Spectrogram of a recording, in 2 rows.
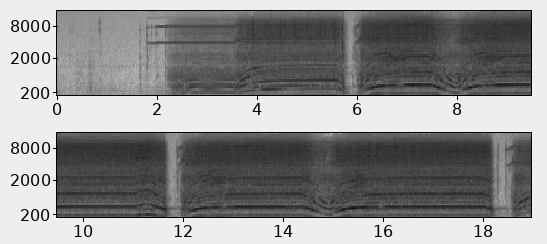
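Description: Electric drill with a 1.5 mm bit boring a hole into the soft plastic ankle of an action figure held by hand. The motor whine spins up about two seconds in, slows and picks up again in pitch as the trigger is eased, cuts out and restarts twice, and stops shortly before the end.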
